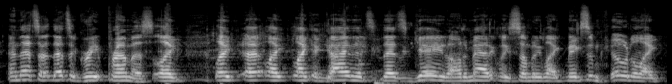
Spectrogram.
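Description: A man's voice: high-pitched, fairly even intonation, a little fast, bright, forceful tone. A middle-aged man chatting casually and comically, with a theatrical way of putting on voices. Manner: theatrical, bursts into song and put-on voices.

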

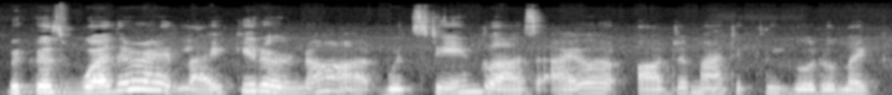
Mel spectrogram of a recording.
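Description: A woman's voice: mid-range voice, brisk. A woman in a casual conversation, thinking aloud with frequent restarts and light laughter.

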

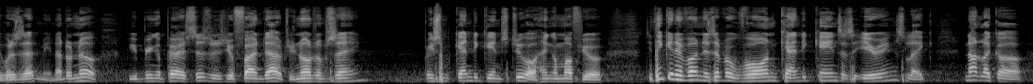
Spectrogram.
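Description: Dude doing a goofy flirty german guy, high voice, thick silly accent, creepy and campy, rambly podcast bit. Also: fairly bright tone, lightly acted. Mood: creepy, teasing. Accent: exaggerated German.

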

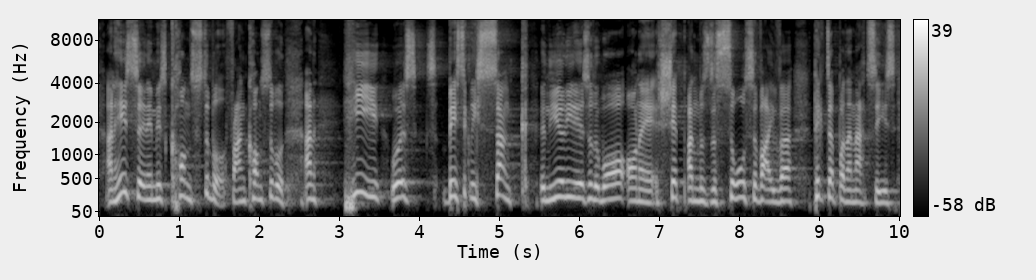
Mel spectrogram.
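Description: A young Welsh man, a pastor, preaching a conversational sermon with joking asides. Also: sits high. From Wales. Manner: chatty, joking asides with laughs.

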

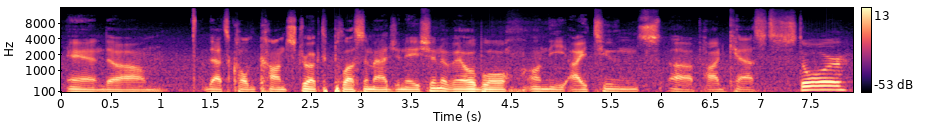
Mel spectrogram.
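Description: Deep-voiced man, thoughtful and hesitant. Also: takes it slowly, hardly any pauses, a little mellow, slight background noise. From New York. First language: Italian. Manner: thoughtful, hesitant, many fillers. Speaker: guest, knife maker. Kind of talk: casual conversational interview.

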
